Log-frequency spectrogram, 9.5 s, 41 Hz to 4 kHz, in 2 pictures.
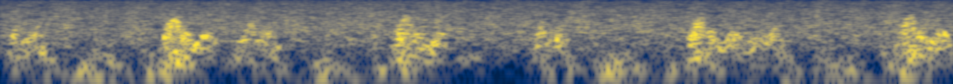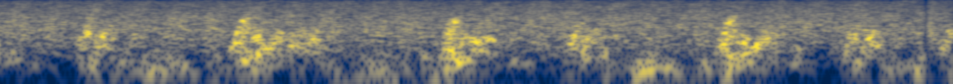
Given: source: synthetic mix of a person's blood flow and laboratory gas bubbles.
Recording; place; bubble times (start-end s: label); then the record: Doppler ultrasound of blood flow; precordium
no bubbles
From the record:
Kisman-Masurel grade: 000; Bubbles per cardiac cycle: 0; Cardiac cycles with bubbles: 0%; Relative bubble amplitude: no bubbles discernible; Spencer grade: 0 (complete lack of bubble signals)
